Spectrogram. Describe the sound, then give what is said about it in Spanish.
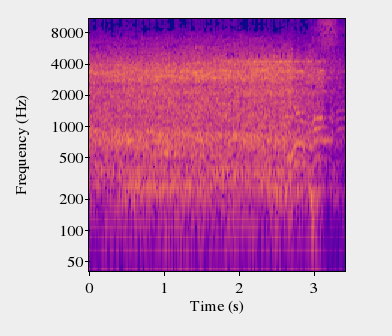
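A loud, sustained roar from the huge crowd at the Garden on 12 June 1984, game seven of the Finals between Magic's Lakers and Bird's team, dense and steady throughout before easing slightly at the end, with indistinct voices buried in the din. “Atronador el sonido del Garden en el...”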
